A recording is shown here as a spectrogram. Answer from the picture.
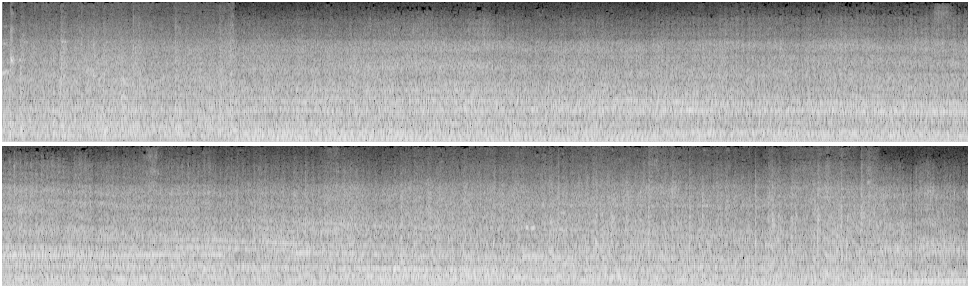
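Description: Freight train cars rolling past with wheel clatter, then diesel locomotives running with a steady low engine drone that shifts pitch now and then, cutting to another locomotive near the end.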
